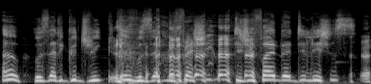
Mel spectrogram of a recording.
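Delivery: high put-on cartoon voice. Imitating own mocking remarks about someone's drinking: Stewie voice. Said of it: "it's Stewie kind of".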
